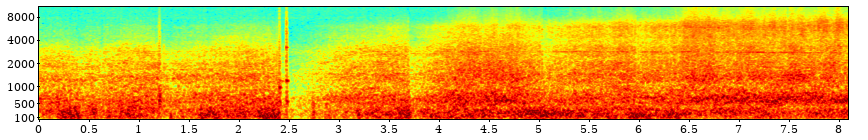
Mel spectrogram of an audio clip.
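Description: Panavia Tornado jet on landing approach with its wheels down. Its twin turbofans swell about halfway through to a loud, steady rush with a thin high whine. Before that, wind buffets the microphone.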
